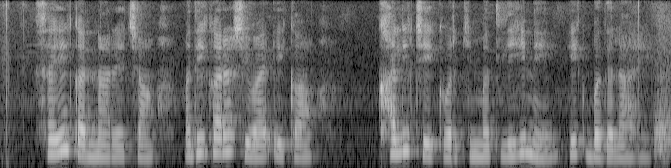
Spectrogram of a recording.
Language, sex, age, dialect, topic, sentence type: Marathi, female, 18-24, Northern Konkan, banking, statement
